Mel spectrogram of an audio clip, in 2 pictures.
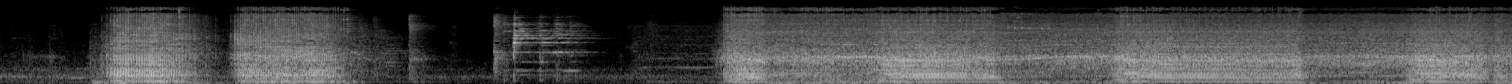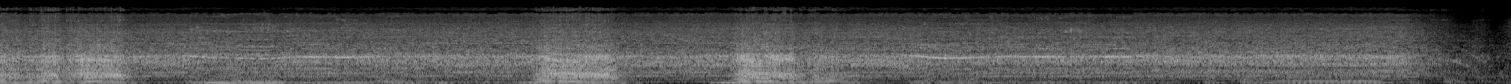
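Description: Corded electric drill boring into a plastered wall. Two short bursts come in the first few seconds, then one long continuous run of about twenty seconds with a steady whine, stopping shortly before the end.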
